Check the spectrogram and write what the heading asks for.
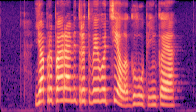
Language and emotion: Russian, angry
